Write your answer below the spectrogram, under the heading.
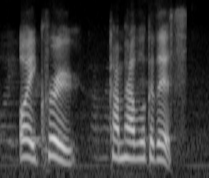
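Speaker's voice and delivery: loud hollering, yelling out. Calling out to the crew along the dock: in-character yell. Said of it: "I'm just gonna yell out".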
